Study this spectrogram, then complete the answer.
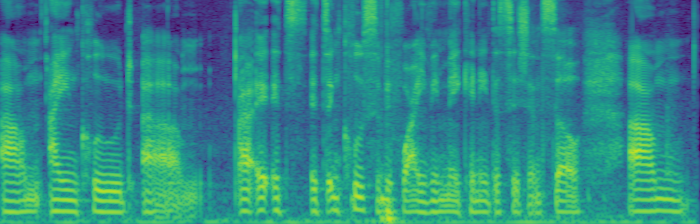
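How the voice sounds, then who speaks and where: A woman's voice: a bass voice, flat delivery, a little slow, creaky, a little mellow. Earnest woman. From Italy. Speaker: interview guest, founder. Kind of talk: reflective interview answers.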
